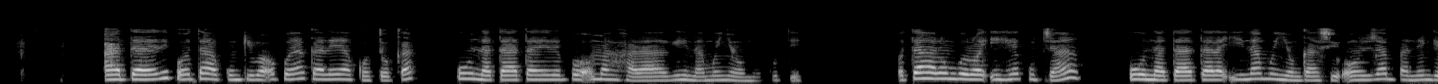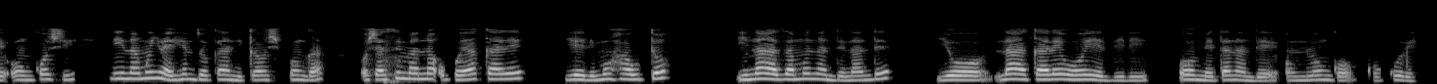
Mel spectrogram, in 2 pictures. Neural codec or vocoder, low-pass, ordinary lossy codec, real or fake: none; 5.4 kHz; MP3, 24 kbps; real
